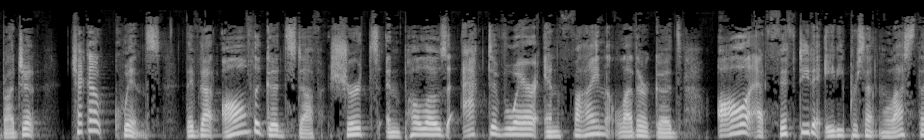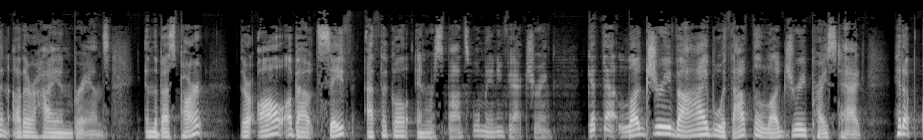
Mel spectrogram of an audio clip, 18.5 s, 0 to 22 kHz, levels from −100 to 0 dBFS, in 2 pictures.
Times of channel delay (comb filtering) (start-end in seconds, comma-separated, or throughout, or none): 13.55-15.53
